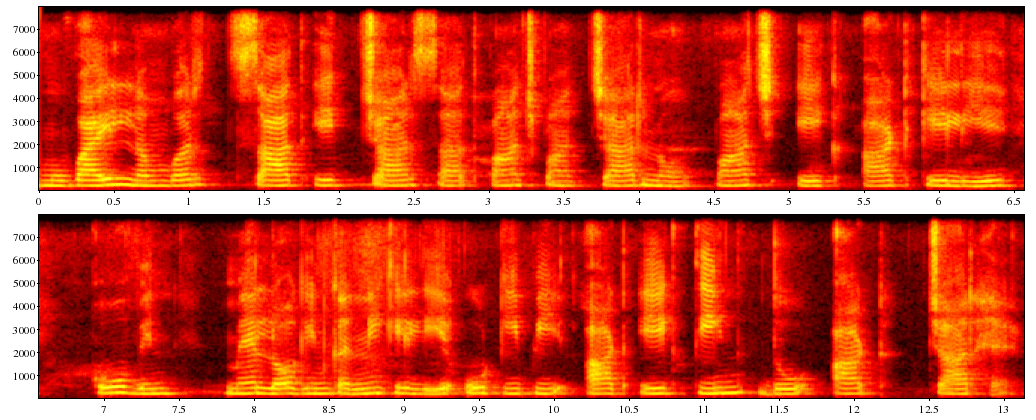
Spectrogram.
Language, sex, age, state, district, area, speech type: Hindi, female, 30-45, Madhya Pradesh, Gwalior, rural, read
